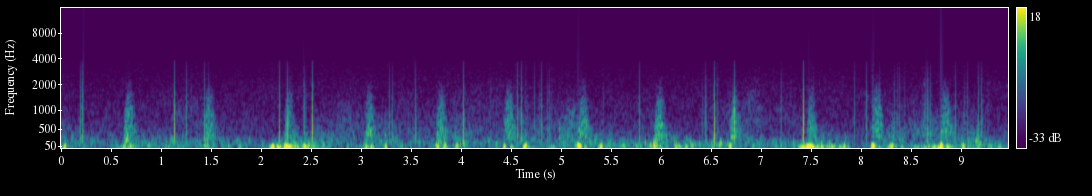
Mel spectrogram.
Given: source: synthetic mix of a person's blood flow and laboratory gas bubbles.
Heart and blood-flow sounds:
Doppler ultrasound of blood flow; subclavian vein
no bubbles
From the record:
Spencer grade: 0 (complete lack of bubble signals)

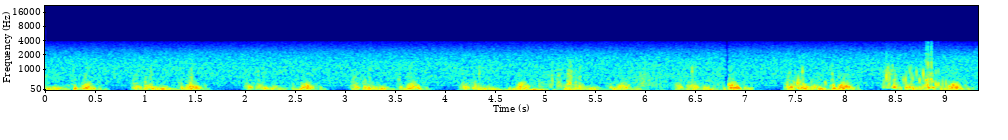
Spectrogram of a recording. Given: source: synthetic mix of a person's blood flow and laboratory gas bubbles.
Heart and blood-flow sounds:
Doppler ultrasound of blood flow; precordium
8.35-9.04 s: bubbles
From the record:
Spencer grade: 1 (occasional bubble signal discernible with the cardiac motion signal, with majority of cardiac periods free of bubbles); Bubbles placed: only in the low amplitude regions of the cardiac cycle

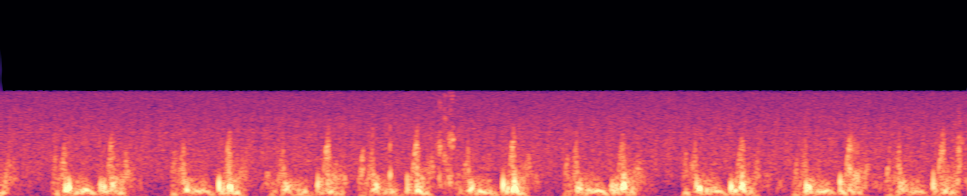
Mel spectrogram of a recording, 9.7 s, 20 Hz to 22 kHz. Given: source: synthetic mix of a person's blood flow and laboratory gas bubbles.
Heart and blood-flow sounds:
Doppler ultrasound of blood flow; precordium
3.88-3.91 s: bubbles
4.35-4.55 s: bubbles
8.51-8.62 s: bubbles
9.54-9.64 s: bubbles
From the record:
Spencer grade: 2 (many but less than half of the cardiac periods contain bubble signals, singularly or in groups); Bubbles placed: only in the low amplitude regions of the cardiac cycle

